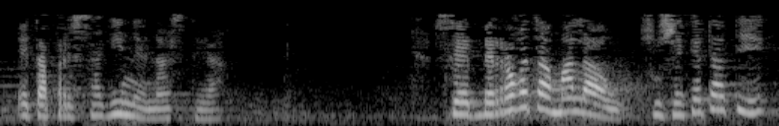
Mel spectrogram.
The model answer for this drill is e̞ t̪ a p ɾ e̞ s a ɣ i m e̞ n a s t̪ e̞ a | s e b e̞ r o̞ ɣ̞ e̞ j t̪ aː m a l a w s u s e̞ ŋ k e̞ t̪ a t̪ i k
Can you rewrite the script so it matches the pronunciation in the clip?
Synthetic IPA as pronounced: e̞ t̪ a p ɾ e̞ s a ɣ i n e̞ n a s t̪ e̞ a | s e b e̞ r o̞ ɣ̞ e̞ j t̪ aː m a l a w s u s e̞ ŋ k e̞ t̪ a t̪ i k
